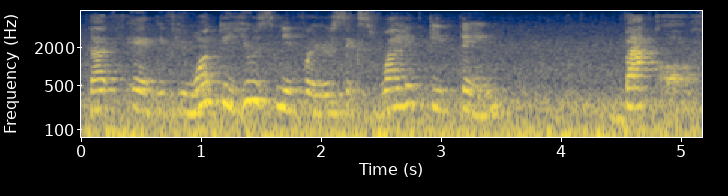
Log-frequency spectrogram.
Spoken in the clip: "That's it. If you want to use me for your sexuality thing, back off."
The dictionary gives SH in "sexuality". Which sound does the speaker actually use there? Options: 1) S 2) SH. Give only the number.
1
